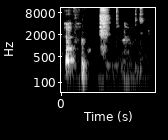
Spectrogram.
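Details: A single soft, stifled sneeze from a man during a conversation, a brief hissing burst amid quiet room sounds: an ordinary sneeze.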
